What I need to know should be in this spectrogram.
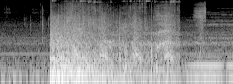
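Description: A creature growls and snarls up close.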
